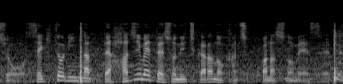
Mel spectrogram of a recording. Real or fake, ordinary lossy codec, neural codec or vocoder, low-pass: fake; none; codec, 16 kHz, 8 kbps, FreqCodec, larger model; 7.2 kHz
